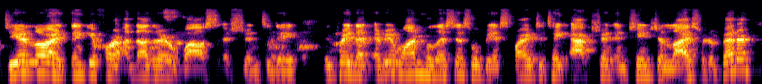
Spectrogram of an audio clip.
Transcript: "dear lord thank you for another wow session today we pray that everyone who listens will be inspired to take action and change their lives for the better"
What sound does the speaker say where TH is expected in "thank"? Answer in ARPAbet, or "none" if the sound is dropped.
TH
